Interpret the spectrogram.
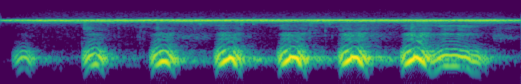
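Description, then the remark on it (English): An owl gives a rapid, even series of about eight short, yelping calls that rise and fall in pitch, clear, over a faint steady high-pitched whine. “Today's Name That Sound is an owl.”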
